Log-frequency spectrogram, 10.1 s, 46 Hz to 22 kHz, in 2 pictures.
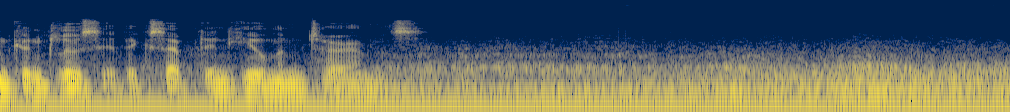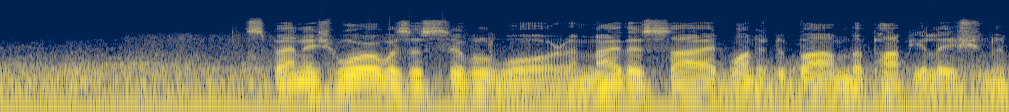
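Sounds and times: low hum: 0:00.0 - 0:10.0
steady rumbling: 0:00.0 - 0:10.0.

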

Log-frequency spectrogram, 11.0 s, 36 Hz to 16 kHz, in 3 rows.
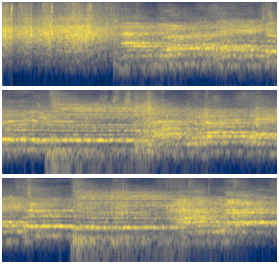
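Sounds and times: youth choir singing: 0:01.5 - 0:11.0.

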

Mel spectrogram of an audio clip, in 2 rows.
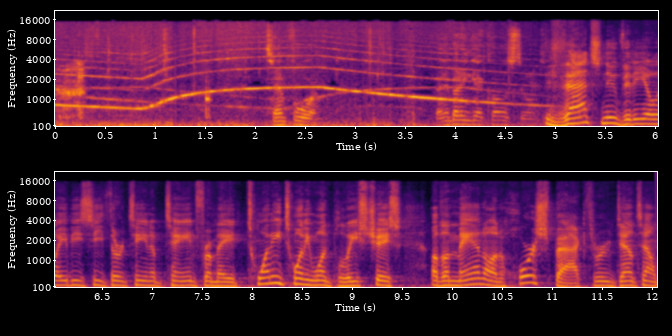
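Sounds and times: police siren wailing: 0:00.0 - 0:05.2.

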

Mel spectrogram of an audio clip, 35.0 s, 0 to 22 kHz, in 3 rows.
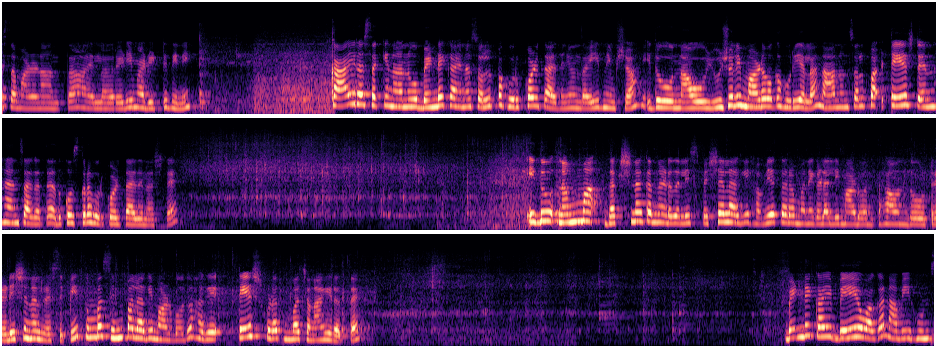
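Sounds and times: vegetables sizzling in hot oil: 0:13.8 - 0:35.0.

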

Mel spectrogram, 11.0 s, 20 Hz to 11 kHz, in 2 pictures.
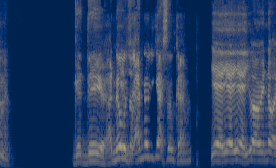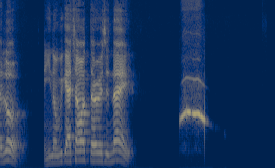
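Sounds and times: person whistling short high note: 0:09.1 - 0:09.9.

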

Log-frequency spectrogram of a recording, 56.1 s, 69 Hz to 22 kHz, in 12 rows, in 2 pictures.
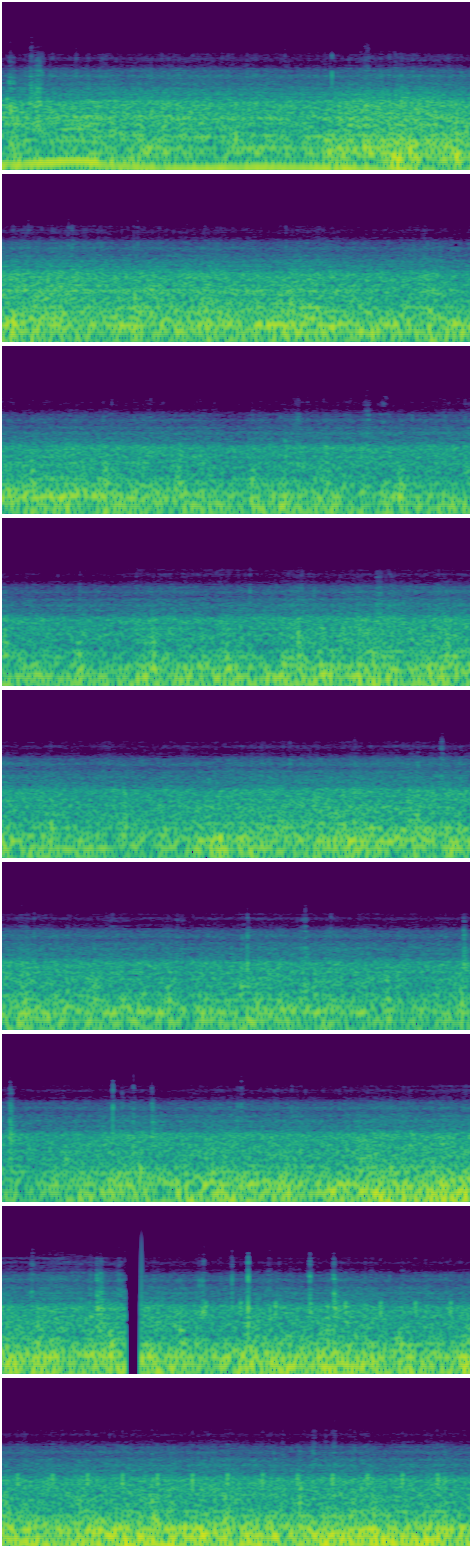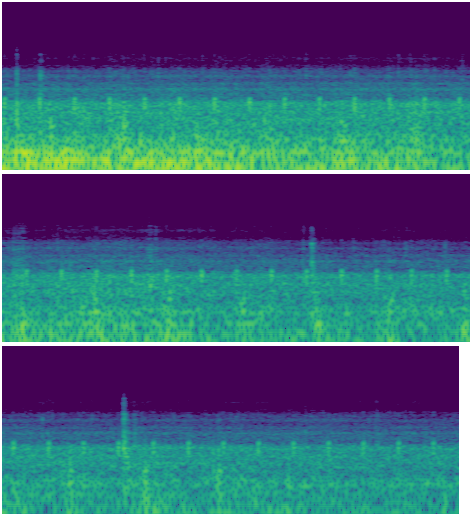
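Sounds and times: car engine and road noise: 0:00.0 - 0:56.0.

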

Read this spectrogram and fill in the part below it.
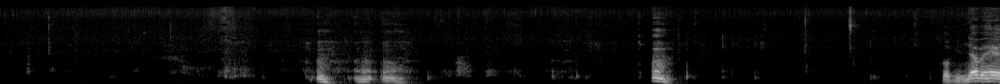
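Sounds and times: person humming: 0:03.0 - 0:04.2, 0:06.5 - 0:06.9.

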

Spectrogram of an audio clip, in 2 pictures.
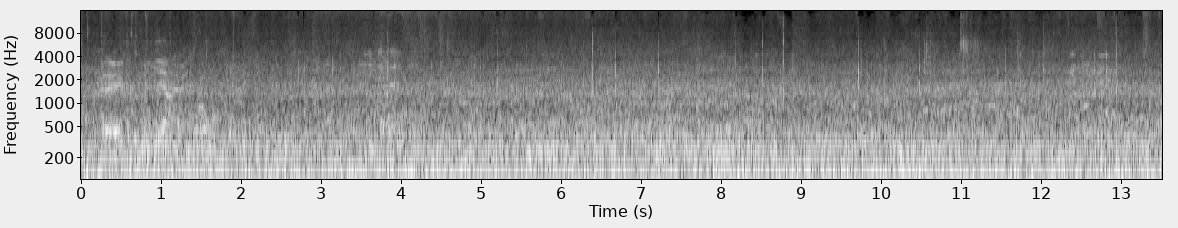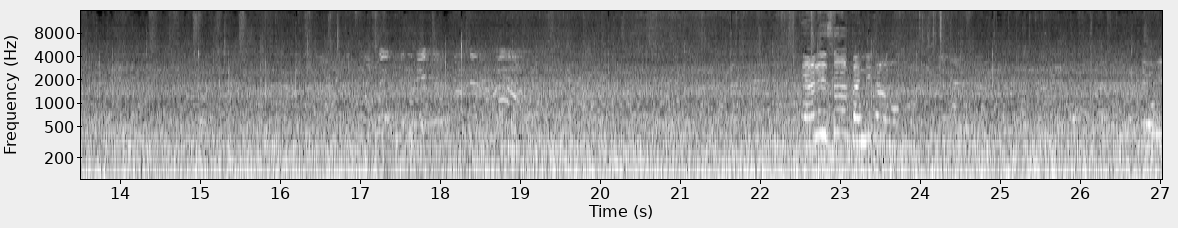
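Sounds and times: low rumble of traffic: 0:00.0 - 0:27.0
murmur of passers-by talking: 0:00.0 - 0:27.0.

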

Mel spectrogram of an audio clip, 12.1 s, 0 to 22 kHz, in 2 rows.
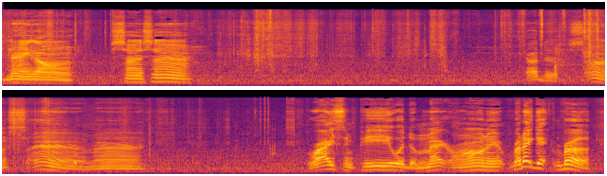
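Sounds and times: paper wrapper crinkling: 0:02.1 - 0:06.5.

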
